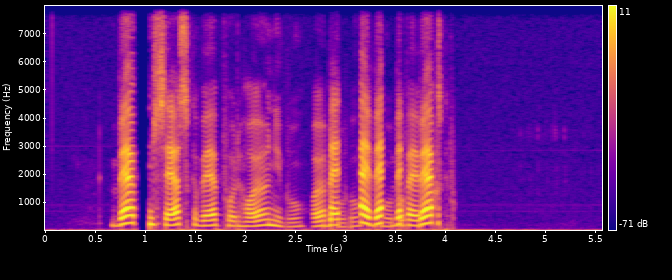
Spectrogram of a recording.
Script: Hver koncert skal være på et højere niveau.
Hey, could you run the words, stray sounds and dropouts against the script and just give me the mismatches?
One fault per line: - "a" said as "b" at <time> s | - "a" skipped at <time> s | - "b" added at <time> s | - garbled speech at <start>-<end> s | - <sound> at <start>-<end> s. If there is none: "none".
- dropout at 0.9-1.0 s
- garbled speech at 2.7-4.1 s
